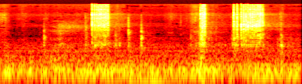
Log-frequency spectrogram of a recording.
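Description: Faint ratcheting clicks from a socket wrench turning a car engine's crankshaft by hand, in three short bursts: one about a second in, a single click, then a quick run of clicks near the end.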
